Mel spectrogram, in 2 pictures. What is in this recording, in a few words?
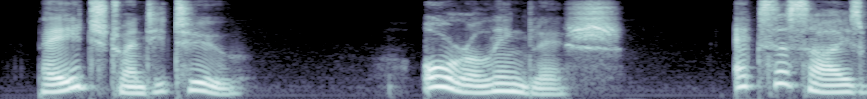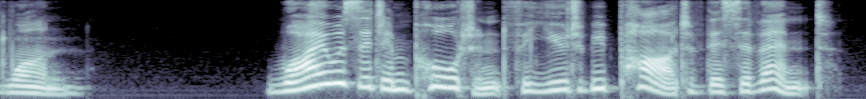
oral english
